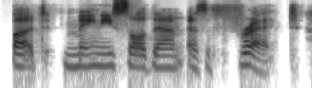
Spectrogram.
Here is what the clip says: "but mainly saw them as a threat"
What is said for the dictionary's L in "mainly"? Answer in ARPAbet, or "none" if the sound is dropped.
none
